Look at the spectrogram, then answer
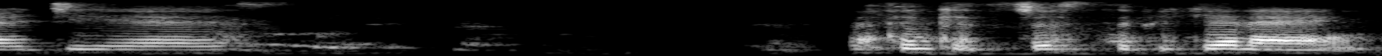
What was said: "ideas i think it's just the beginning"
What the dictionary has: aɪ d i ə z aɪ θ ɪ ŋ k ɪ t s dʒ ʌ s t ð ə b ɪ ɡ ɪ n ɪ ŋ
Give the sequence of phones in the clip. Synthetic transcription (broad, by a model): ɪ d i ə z aɪ θ ɪ ŋ k ɪ t s dʒ ʌ s t ð ə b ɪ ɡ ɪ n ɪ ŋ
